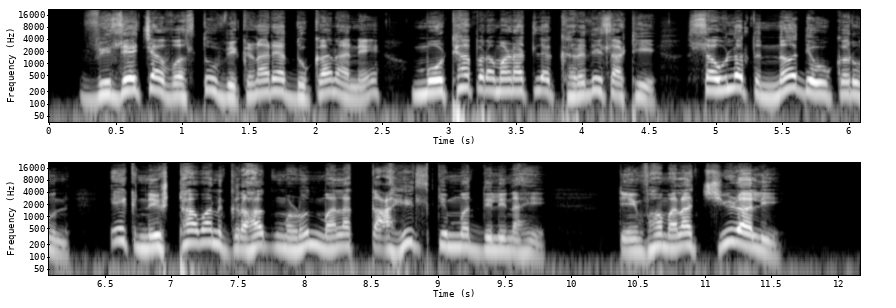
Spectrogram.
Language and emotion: Marathi, angry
